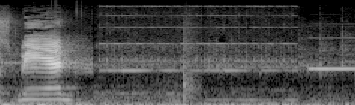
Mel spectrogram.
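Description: A telephone ringing: one steady, bell-like ring with several high overtones, starting about half a second in.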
